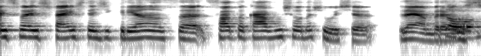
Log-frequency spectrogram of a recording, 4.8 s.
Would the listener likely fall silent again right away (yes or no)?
yes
